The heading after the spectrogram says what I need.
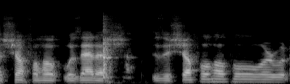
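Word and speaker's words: Schöfferhofer: Wait, I thought the Schaffelhofer was that is it Schaffelhofer or what? How do you pronounce it? Schofenhofer, and it is a grapefruit one, right?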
